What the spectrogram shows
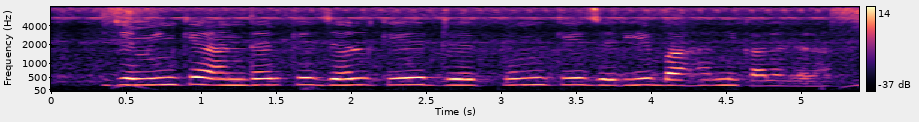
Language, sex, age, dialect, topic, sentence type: Bhojpuri, female, 18-24, Western, agriculture, statement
